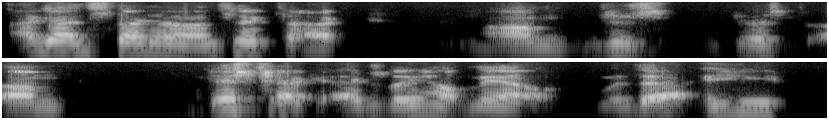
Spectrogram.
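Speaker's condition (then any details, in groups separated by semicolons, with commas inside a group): Cerebral palsy; quadriplegic from birth, brain injury from brain bleed at birth, arms and legs affected, cannot walk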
